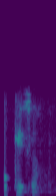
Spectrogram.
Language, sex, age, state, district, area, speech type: Gujarati, male, 18-30, Gujarat, Ahmedabad, rural, conversation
